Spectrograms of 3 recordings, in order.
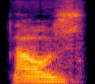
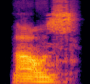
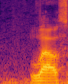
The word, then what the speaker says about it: Laos: Now let's travel to Southeast Asia and talk about Laos. Yeah, don't say Laos or Lao. Please say Laos.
